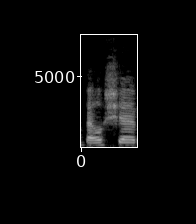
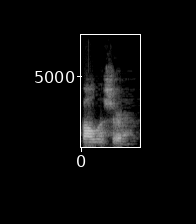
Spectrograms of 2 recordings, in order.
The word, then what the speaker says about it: Belshire: Have I said that wrong? A little bit. What does it actually sound like? It's like Belshire. Okay, there we go. That's how you say it properly.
